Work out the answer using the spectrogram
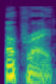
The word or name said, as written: upright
